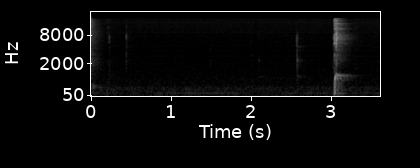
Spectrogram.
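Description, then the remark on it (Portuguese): After a few seconds of near silence with faint small ticks, a cork pops out of a wine bottle in one sharp pop that fades quickly. No one speaks. “Vamos ver como é que ele sai. Sai todo embolado.”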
